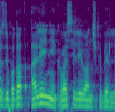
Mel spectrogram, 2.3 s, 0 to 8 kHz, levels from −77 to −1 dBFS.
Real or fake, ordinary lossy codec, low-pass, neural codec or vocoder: fake; none; none; codec, 16 kHz, 16 kbps, FreqCodec, smaller model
